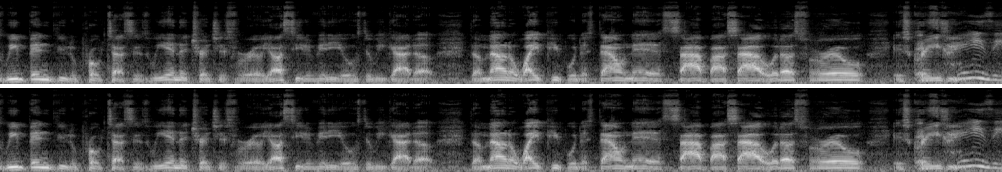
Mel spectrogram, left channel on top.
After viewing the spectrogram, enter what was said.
we've been through the protesters, we in the trenches for real. Y'all see the videos that we got up. The amount of white people that's down there side by side with us for real is crazy. It's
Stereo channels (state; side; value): identical; both; correlation 1.00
